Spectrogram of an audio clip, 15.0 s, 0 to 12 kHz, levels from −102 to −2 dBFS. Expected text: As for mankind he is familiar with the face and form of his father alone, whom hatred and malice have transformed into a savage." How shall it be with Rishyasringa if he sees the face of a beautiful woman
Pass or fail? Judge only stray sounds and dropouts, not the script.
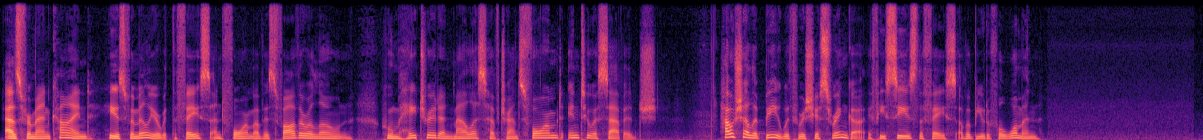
pass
